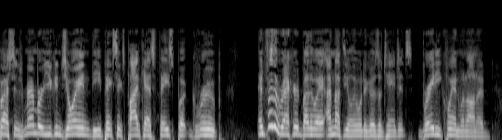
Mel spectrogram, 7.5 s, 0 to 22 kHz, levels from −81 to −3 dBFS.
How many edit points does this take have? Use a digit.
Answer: 0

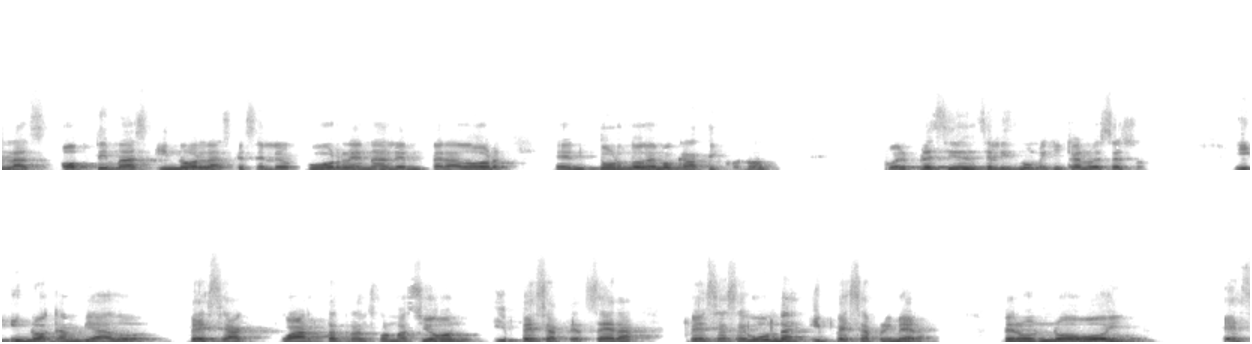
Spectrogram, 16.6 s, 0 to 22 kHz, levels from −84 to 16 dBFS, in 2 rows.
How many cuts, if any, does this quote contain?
2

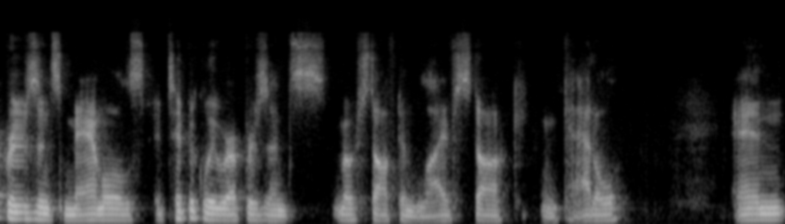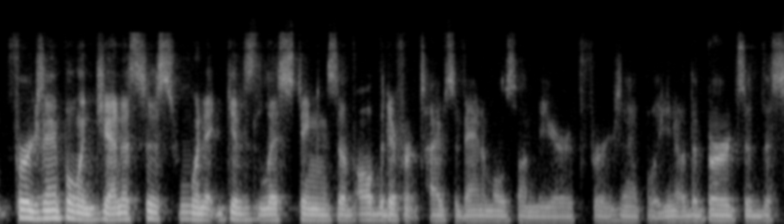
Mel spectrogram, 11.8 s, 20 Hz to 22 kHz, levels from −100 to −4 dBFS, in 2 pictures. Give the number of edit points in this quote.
1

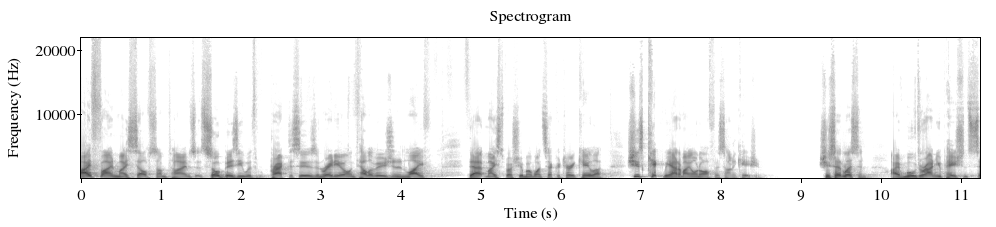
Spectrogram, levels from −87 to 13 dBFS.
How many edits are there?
1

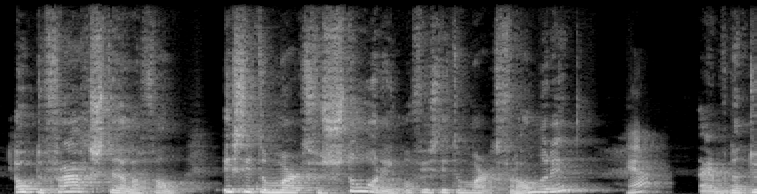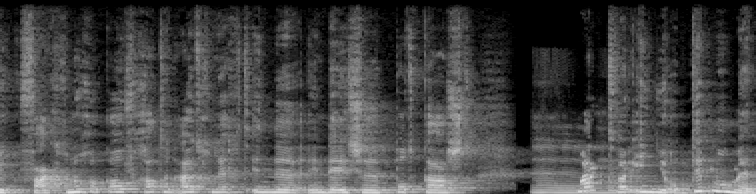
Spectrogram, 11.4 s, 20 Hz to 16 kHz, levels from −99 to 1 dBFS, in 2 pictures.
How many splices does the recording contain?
1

